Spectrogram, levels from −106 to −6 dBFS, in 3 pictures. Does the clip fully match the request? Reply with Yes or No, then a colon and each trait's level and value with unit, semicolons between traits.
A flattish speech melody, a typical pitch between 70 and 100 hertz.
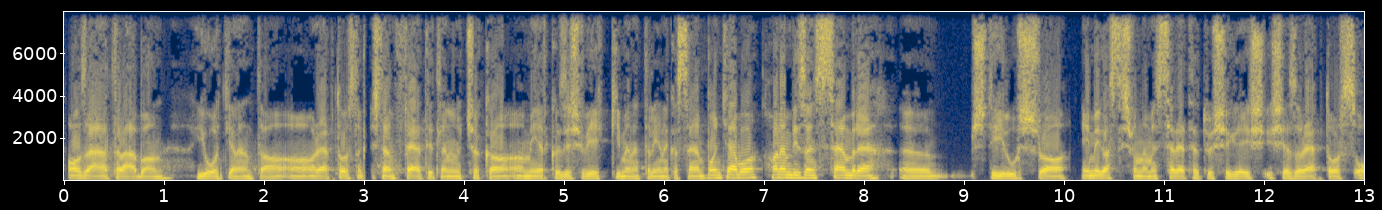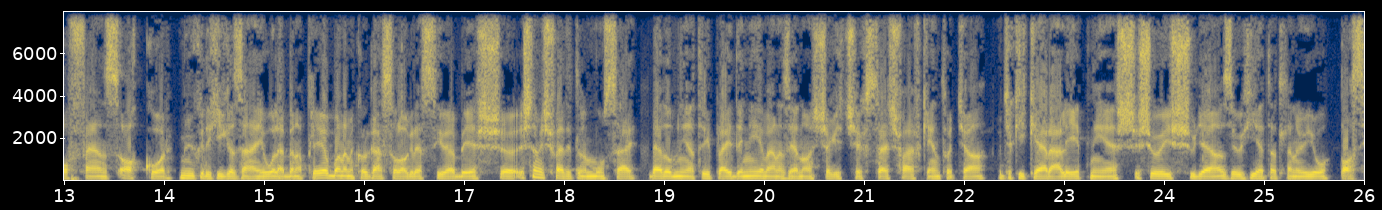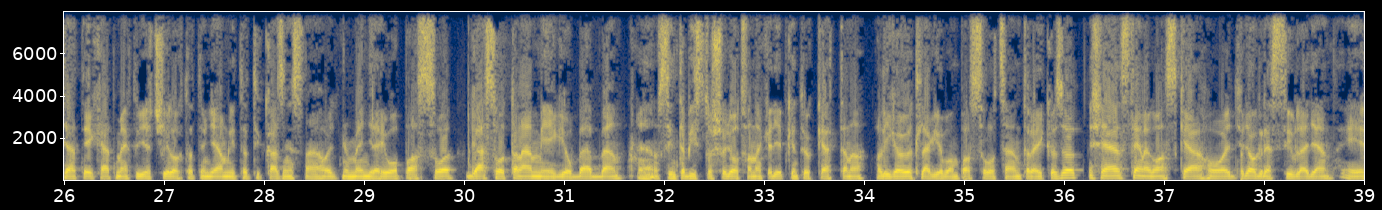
Yes: narrow, 1.4 semitones; very low, 95 Hz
